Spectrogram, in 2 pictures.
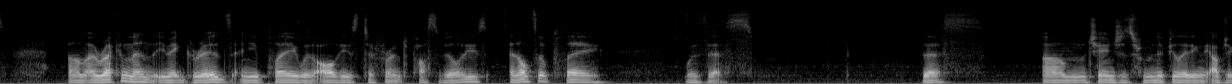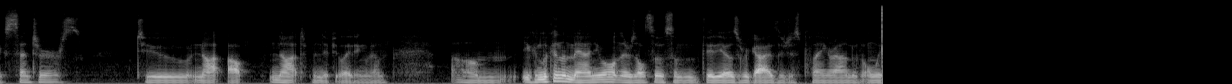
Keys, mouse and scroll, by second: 2.8 click, 5.0 click, 5.8 click, 6.7 click.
